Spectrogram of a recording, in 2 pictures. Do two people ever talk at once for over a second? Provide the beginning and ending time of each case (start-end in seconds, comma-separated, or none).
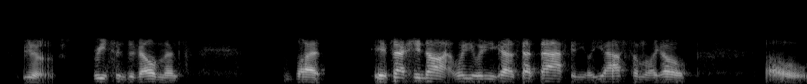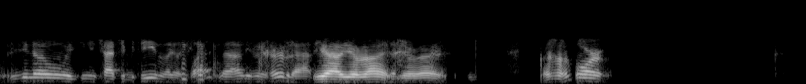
none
